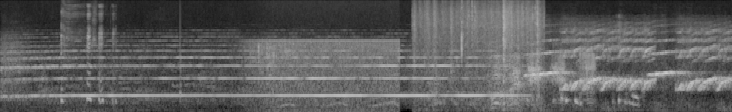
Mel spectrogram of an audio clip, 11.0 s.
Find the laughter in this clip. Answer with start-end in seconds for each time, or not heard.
0.9-1.9, 7.3-9.0.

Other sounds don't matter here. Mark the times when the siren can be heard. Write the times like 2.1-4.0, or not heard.
0.0-10.9.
